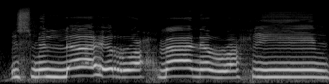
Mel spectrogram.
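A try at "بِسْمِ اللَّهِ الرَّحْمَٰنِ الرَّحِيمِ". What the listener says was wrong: جی ماشاءاللہ۔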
